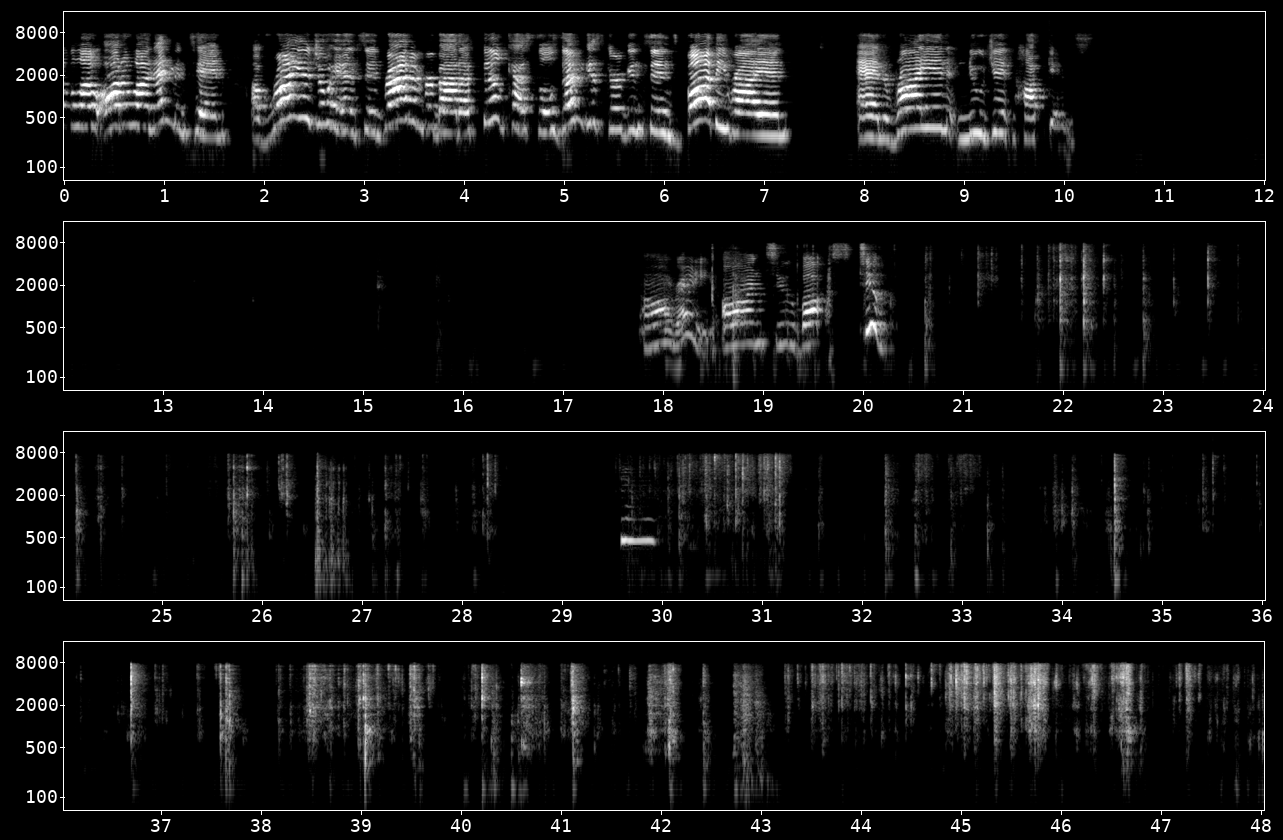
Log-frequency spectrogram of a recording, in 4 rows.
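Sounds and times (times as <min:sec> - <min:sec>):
wrappers crinkling and tearing: 0:29.8 - 0:48.0.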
